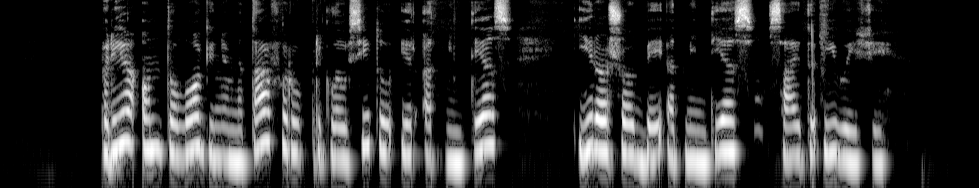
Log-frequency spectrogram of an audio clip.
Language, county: Lithuanian, Vilnius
